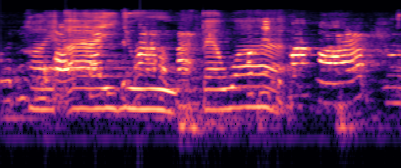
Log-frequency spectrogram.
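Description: Only speech: a child's voice in a sing-song chant, spelling out an English word letter by letter ("h, o, u") and then saying "แปลว่า" ("means"), heard through a video call.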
